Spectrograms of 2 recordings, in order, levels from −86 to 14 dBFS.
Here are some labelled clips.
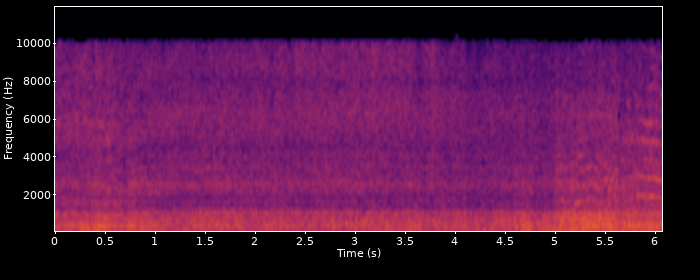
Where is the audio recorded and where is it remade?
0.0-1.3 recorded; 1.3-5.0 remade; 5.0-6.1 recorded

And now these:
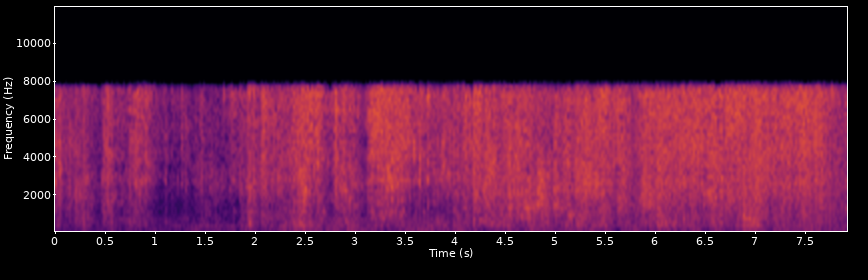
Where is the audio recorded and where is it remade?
0.0-0.6 recorded; 0.6-1.4 remade; 1.4-2.3 recorded; 2.3-3.8 remade; 3.8-7.9 recorded

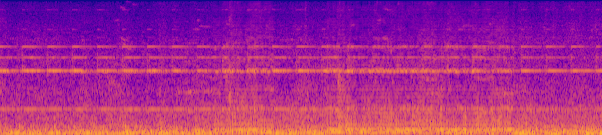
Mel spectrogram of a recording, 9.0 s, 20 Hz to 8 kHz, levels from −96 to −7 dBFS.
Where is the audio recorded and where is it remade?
0.0-3.2 recorded; 3.2-4.1 remade; 4.1-4.9 recorded; 4.9-7.7 remade; 7.7-9.0 recorded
